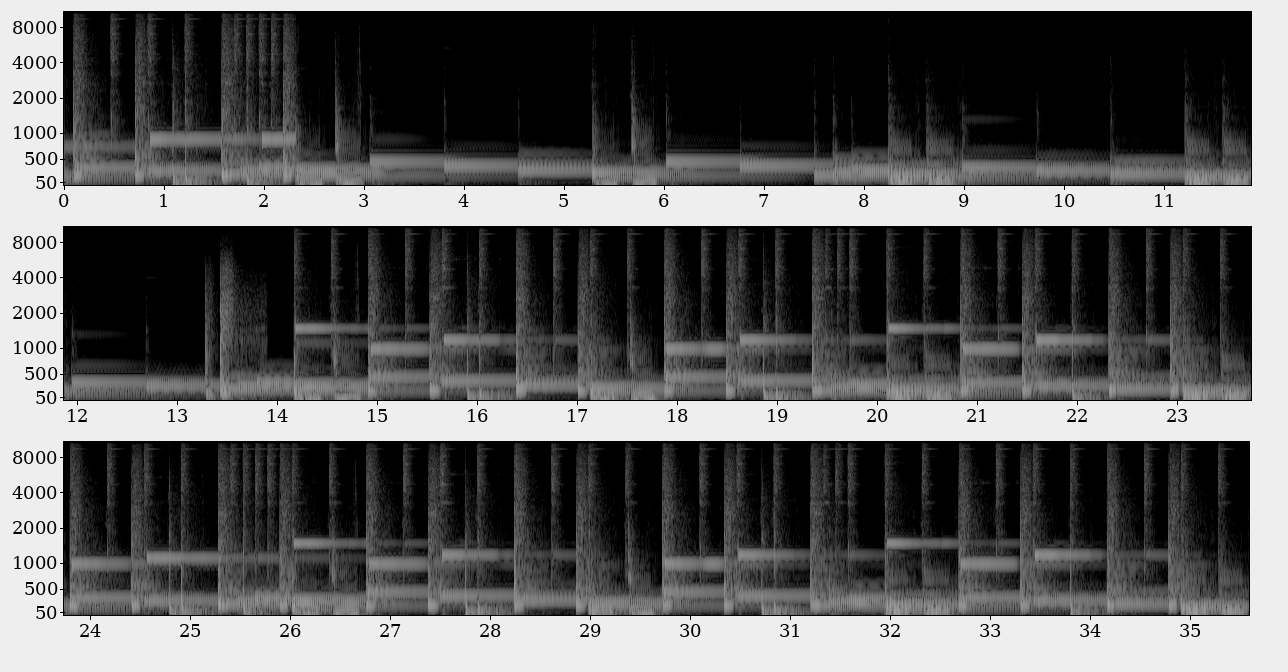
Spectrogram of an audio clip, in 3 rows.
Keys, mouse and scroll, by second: 0.3 5, 0.4 5, 0.4 Tab, 1.3 middle click, 1.5 z, 3.6 f, 5.2 f, 6.5 scroll down 1, 6.7 alt+middle click, 7.3 alt+scroll up 1, 15.9 j, 21.7 alt+middle click.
